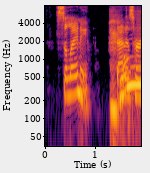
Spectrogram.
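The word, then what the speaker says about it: Selene: Yes, I pronounce it with three syllables. Come and fight me at the gallow. Seleni, that is her name.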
